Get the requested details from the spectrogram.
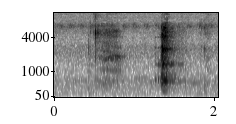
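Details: During a burping challenge after drinking Coca-Cola, a softer breathy sound is followed by a sharp, abrupt gulping catch in the throat, a single hiccup; faint room noise.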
